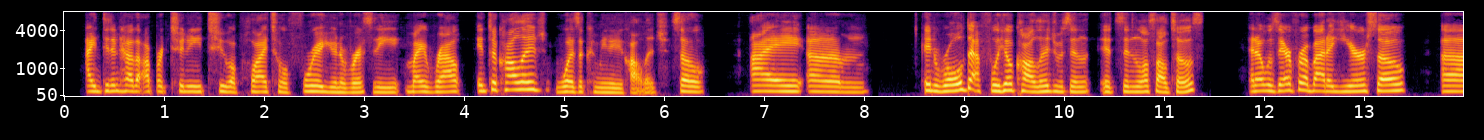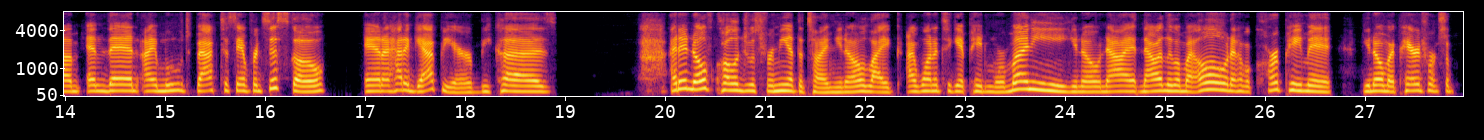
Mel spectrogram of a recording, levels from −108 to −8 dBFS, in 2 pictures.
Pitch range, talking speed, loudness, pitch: 185-215 Hz, 220 wpm, -17 LUFS, 195 Hz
